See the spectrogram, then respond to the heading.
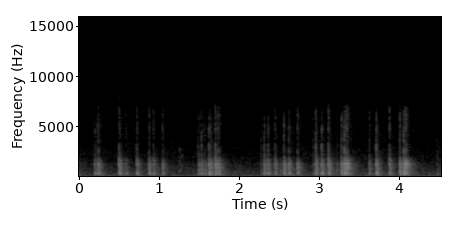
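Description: Both hands drum rapidly on a flat, polished, speckled solid granite countertop with fingertips and short nails. Quiet clusters of light, clicky taps come in uneven bursts, each with a hard nail tick and a dull knock from the stone.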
